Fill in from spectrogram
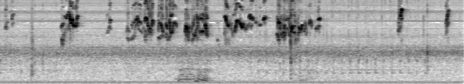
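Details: A Gouldian finch sings a thin, high, buzzy run of scratchy chirps and clicks over a low steady hum, with a few low knocks midway.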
